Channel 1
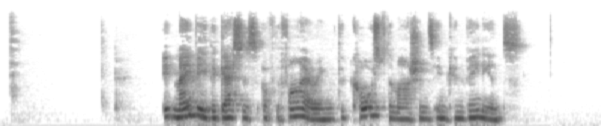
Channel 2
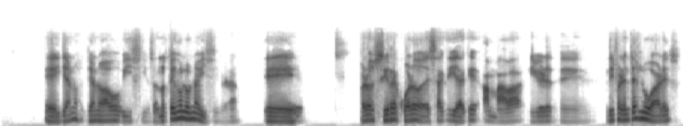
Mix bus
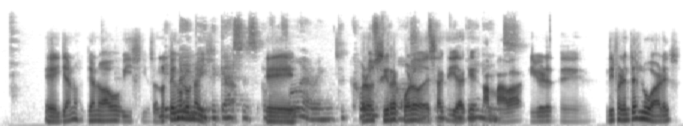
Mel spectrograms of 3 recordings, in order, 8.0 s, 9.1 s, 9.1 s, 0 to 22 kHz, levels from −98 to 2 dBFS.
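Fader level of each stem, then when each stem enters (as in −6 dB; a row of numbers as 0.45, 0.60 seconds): +0.5, +1.5 decibels; 0.00, 0.00 seconds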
